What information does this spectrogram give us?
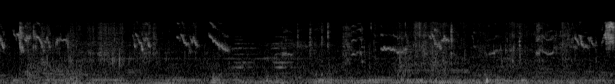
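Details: Lovebirds chirping and twittering in short, rapidly modulated notes scattered throughout, with a low steady hum underneath.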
